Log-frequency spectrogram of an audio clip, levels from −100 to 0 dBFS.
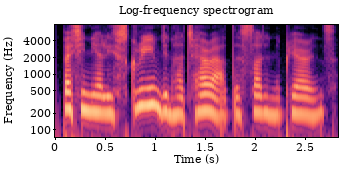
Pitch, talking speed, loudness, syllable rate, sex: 210 Hz, 210 wpm, -19 LUFS, 6.7 syllables/s, female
